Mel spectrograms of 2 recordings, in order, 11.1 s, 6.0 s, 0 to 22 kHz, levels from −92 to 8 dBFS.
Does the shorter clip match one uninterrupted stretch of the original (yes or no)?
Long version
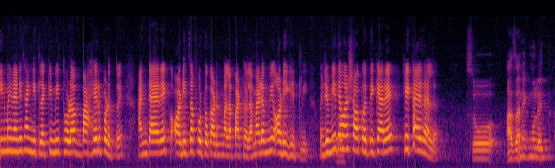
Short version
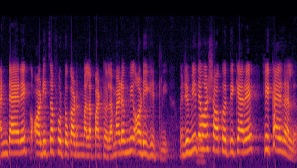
yes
